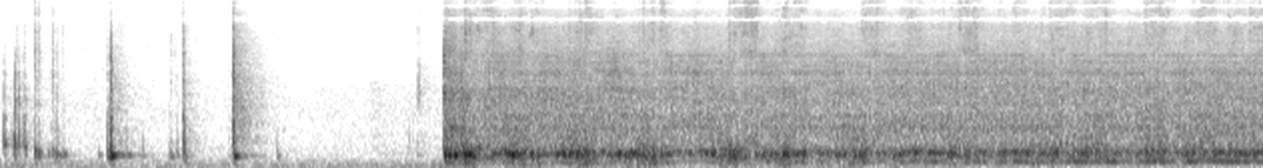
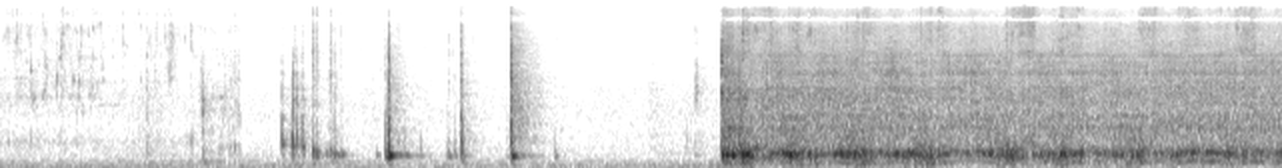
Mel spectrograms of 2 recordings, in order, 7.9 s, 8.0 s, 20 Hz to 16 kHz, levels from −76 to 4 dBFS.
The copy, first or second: first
